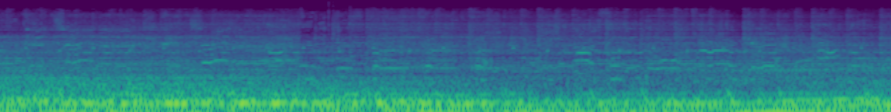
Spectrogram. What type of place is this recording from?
car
